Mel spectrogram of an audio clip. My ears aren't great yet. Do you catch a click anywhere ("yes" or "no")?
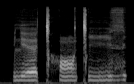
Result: yes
